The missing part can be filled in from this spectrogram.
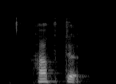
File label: "haftu" "hafti" week kashmiri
